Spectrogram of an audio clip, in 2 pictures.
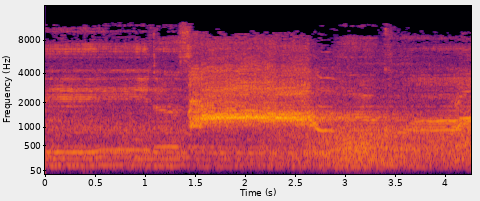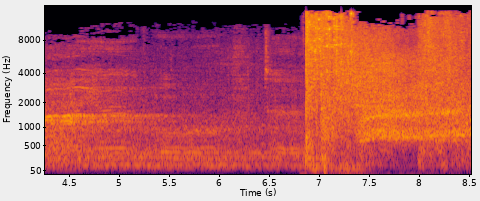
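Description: People screaming over a dramatic music score. About seven seconds in comes a sudden loud crash of vehicles colliding, with shattering glass, that runs on past the end.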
